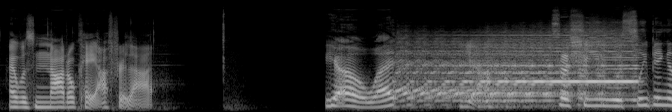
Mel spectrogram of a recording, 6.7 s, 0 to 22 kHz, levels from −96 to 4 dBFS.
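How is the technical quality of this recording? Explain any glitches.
The recording has one serious fault. From 3.93 to 6.54 s, feedback howl builds. A microphone-speaker loop gains level each pass. It rings near 1 kHz, with repeats every 150 ms or so, peaking about 2 dB above the speech.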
